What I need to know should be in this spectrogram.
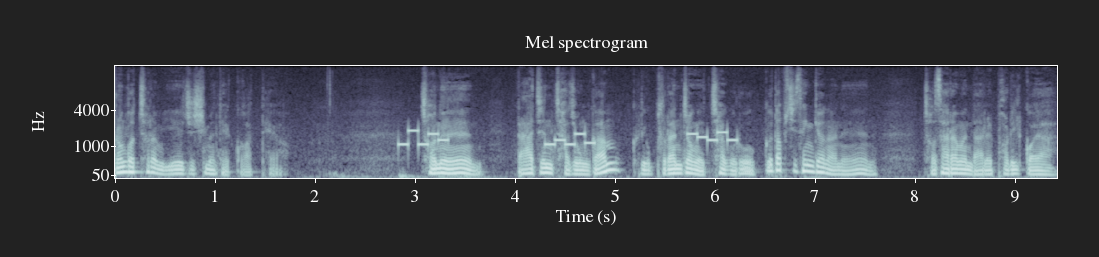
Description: Five-tone selective call (CCIR), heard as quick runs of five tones, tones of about 100 ms, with speech in Korean. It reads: 10184 14182 86494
